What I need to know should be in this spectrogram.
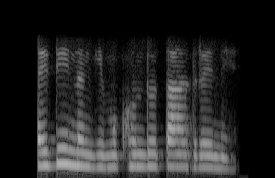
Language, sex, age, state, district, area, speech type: Manipuri, female, 18-30, Manipur, Kangpokpi, urban, conversation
